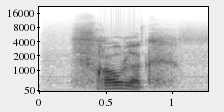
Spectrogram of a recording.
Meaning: cheerful, merry, gleeful
- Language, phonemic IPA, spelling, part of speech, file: Dutch, /ˈvroːˌlək/, vrolijk, adjective, Nl-vrolijk.ogg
